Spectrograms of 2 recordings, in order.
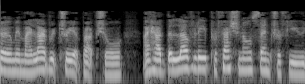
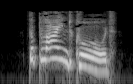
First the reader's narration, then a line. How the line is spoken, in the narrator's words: I blurted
